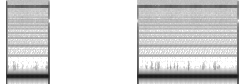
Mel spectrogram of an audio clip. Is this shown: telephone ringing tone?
yes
